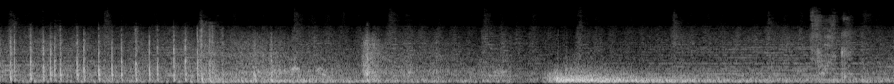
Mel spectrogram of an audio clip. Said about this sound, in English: That's about the 15th explosion I've heard so far. Lviv is currently undergoing the largest aerial attack since the beginning of the war in Ukraine.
